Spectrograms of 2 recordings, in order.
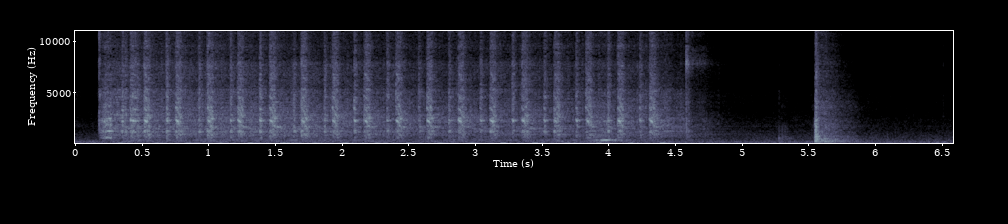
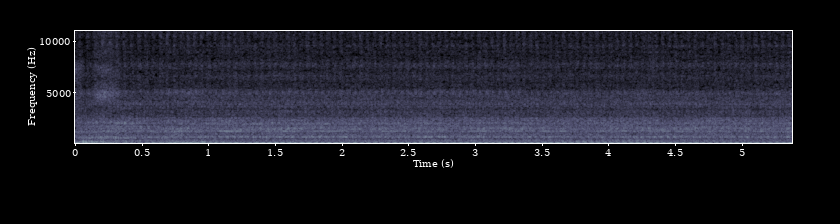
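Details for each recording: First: Zontes Mantis 125cc small single during a one-day rebuild, choke on and fuel tap off: rapid uneven popping and spluttering, stalls and restarts rough, spitting through old stale fuel; engine spitting from old fuel. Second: Zontes Mantis 125cc small single after a one-day rebuild, warmed up before a test ride: even steady thump at idle with no misses or rattles, runs lovely; normal idle.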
